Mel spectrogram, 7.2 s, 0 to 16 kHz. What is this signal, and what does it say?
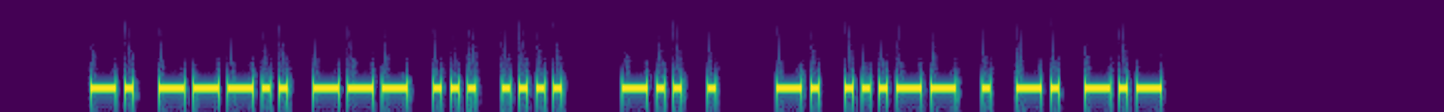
Morse code, heard as a keyed tone, about 27 wpm, 700 Hz. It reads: N8OSH DE N3ENK
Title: USA Callsign DE Callsign - 5 Characters - 28wpm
